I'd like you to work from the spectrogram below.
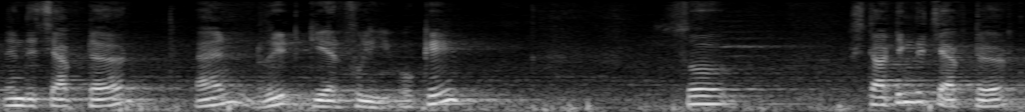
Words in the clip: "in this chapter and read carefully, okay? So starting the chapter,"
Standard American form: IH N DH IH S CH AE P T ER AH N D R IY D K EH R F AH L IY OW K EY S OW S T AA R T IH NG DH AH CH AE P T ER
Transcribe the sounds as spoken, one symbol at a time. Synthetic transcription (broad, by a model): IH N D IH CH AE P T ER AH N D R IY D K EH R F AH L IY OW K EY S OW S T AA R T IH NG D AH CH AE P T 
